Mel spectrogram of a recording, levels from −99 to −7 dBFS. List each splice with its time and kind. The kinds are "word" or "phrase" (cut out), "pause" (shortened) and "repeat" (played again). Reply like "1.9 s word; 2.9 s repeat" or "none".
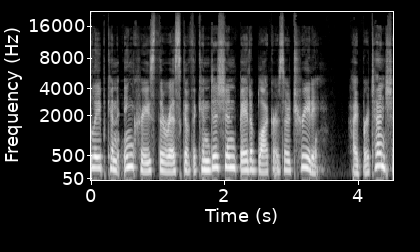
none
